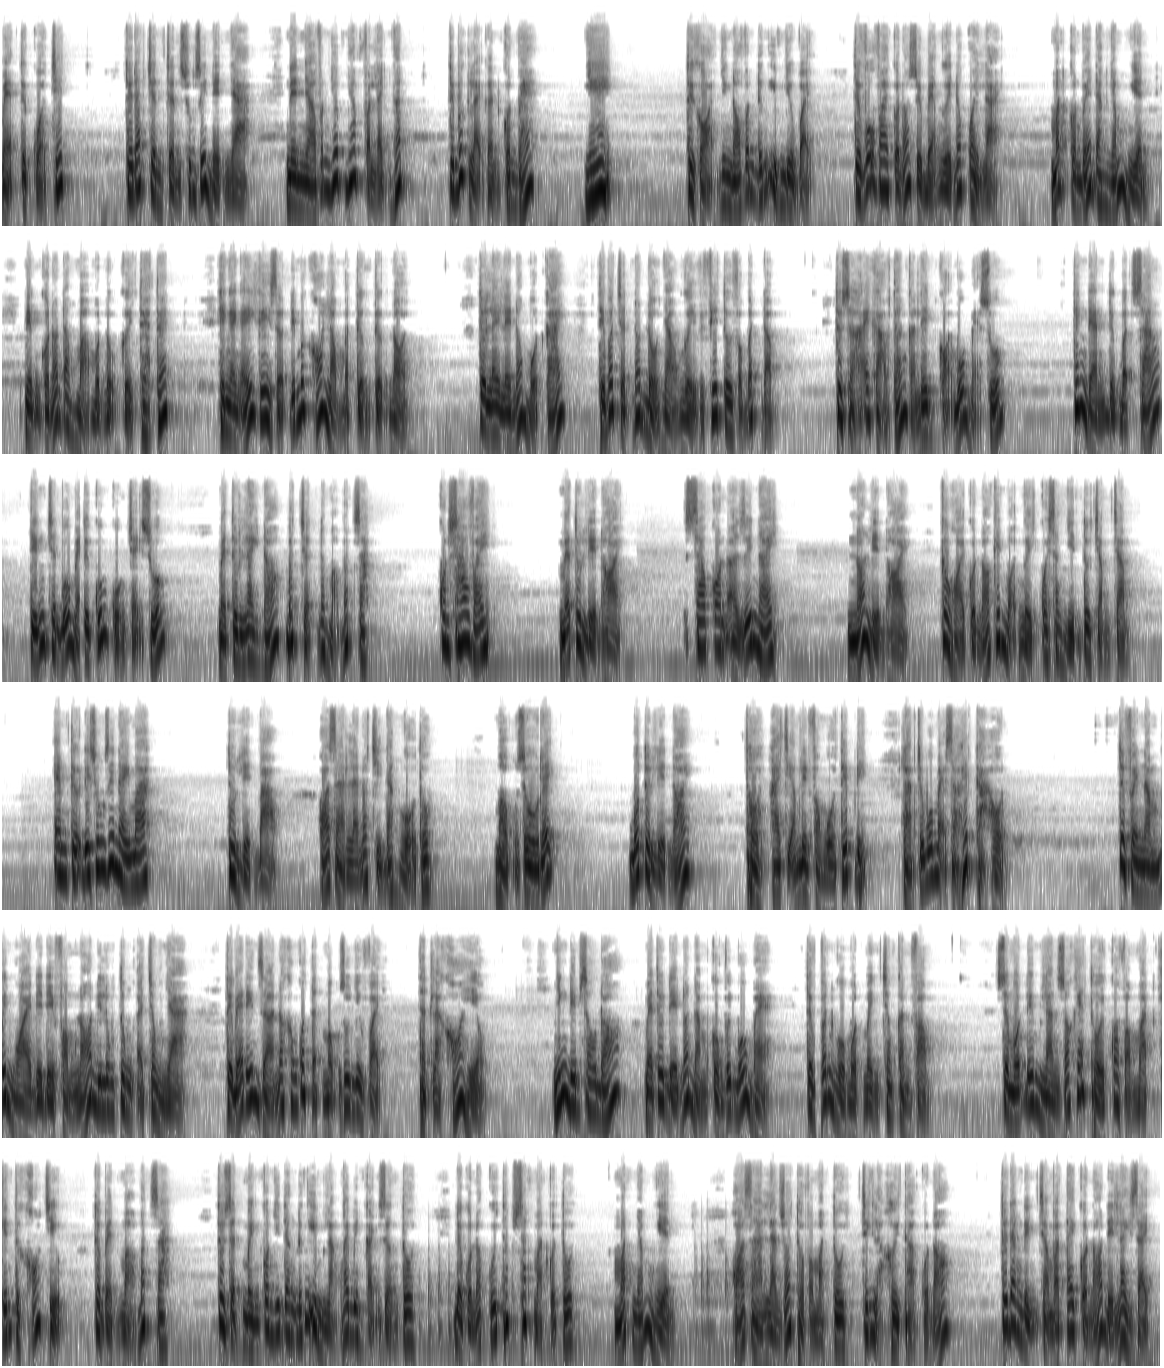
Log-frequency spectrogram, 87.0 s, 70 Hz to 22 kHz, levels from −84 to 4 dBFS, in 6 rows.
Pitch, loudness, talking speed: 170 Hz, -12 LUFS, 220 wpm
